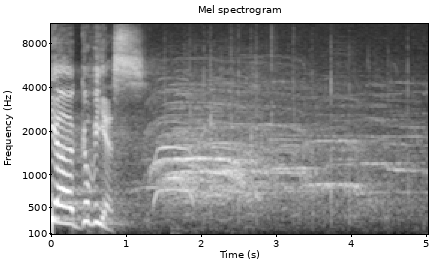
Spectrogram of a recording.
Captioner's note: cheering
